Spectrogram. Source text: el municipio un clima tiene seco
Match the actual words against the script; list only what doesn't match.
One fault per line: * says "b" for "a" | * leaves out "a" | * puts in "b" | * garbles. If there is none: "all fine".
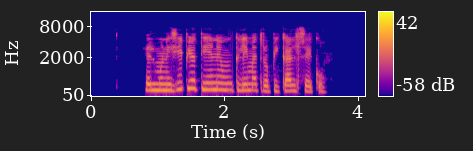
* puts in "tiene"
* says "tropical" for "tiene"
